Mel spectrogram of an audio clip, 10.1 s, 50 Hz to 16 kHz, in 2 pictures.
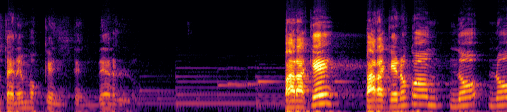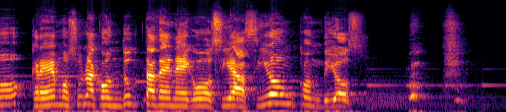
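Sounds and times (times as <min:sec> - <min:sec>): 
speech: 0:00.0 - 0:01.4, 0:02.8 - 0:09.8
person sneezing: 0:09.2 - 0:09.9.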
